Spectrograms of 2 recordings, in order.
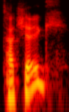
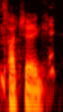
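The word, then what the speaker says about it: Touchegg: think it's it's um touch egg is the one they use i always want to pronounce it touche but i think it's touch egg and i've seen some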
